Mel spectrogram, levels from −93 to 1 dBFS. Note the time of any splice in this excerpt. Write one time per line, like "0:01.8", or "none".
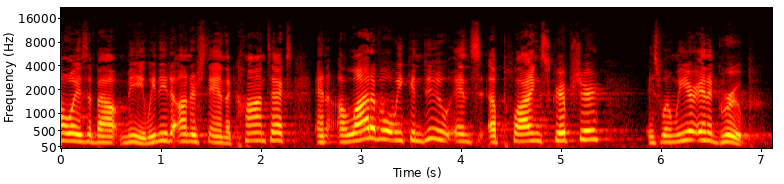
none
